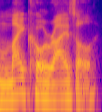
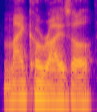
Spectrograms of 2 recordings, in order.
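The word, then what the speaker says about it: mycorrhizal: What is how can you say it again or spell it? Oh, microisal. Um, it's if I I think the spelling is m y c o r r h i z a l microisal network and microisal means root fungus.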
